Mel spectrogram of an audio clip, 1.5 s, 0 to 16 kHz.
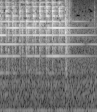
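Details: Westclox Big Ben alarm clock after repair, alarm set for 11:30: rapid bright bell clatter, about ten strikes a second for one second, then fading ring; alarm striking properly.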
